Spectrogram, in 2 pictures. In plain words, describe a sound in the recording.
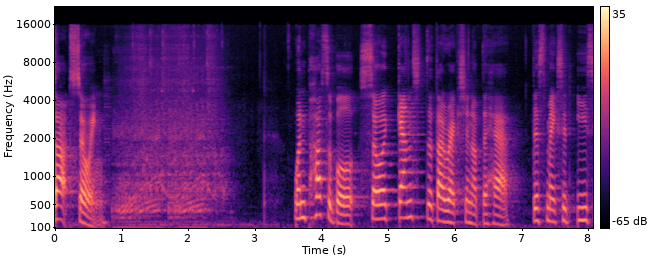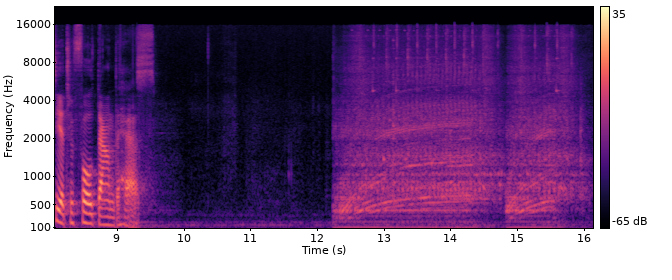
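A sewing machine whirs as it stitches.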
